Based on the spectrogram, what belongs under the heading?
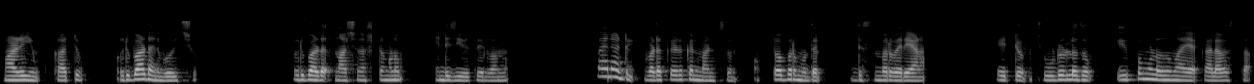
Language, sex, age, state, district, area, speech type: Malayalam, female, 18-30, Kerala, Wayanad, rural, spontaneous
